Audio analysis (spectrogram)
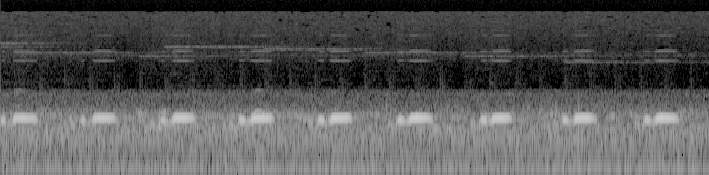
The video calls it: Canto Da Rolinha Roxa ( Columbina talpacoti ) Ruddy Ground Dove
